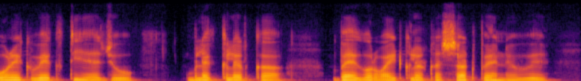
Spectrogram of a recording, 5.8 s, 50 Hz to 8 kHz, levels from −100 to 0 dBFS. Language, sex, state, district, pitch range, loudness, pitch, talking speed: Hindi, male, Jharkhand, Deoghar, 100-105 Hz, -19 LUFS, 100 Hz, 155 wpm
